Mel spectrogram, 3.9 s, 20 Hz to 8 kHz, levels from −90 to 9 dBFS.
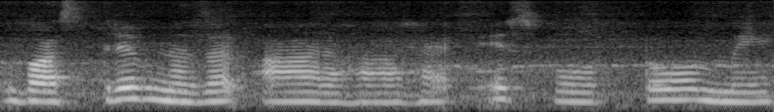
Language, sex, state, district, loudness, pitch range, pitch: Hindi, female, Madhya Pradesh, Umaria, -21 LUFS, 215-250 Hz, 220 Hz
